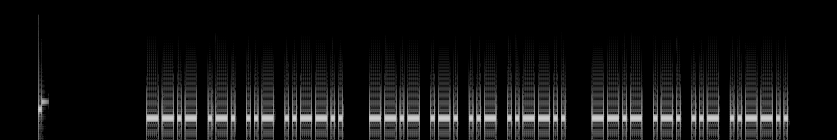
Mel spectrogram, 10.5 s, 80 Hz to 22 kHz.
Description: Morse code, heard as a keyed tone, about 25 wpm, 700 Hz. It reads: QRU? QRU? QRU?
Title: Q-Codes Repeated 3x 25wpm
